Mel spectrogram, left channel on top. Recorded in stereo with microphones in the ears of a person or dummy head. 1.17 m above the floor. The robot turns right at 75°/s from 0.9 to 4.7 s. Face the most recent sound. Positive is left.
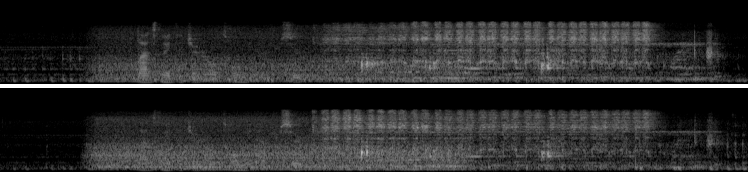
turn(degrees=45)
